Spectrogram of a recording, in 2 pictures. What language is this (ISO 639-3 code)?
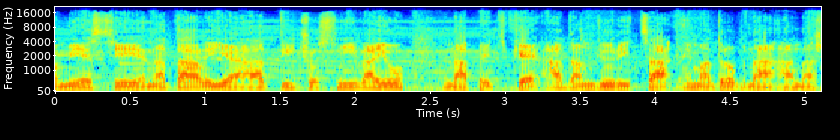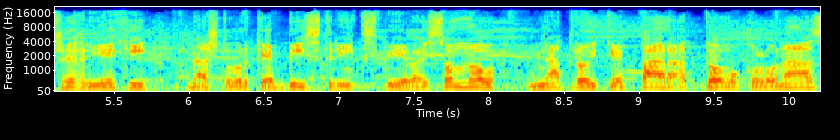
slk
